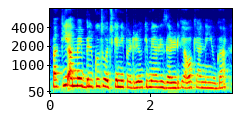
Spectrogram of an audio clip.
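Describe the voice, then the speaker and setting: A woman's voice: mid-range voice, level tone, quick pace, muffled recording, slight background noise. A young woman talking casually in a study vlog, chatting and mixing English phrases into her Hindi. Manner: chatty, mixes English phrases into Hindi, says "yaar" often. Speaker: vlogger preparing for civil services exam.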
